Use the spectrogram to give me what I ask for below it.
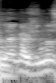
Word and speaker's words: Nagarjuna: Não, pode pronunciar Nagarjuna. Se você chegar nos tibetanos, lá em Varanasi, eles falam para você Nagarjuna e está correto, porque estão dentro da Universidade de Sânscrito, entende?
